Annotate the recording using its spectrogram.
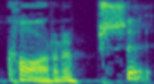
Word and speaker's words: corpse: Notate che ad esempio anche oggi in inglese corpse, scritto in questo modo anche se la P è, è muta e non si pronuncia, e in realtà corpse significa semplicemente cadavere.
